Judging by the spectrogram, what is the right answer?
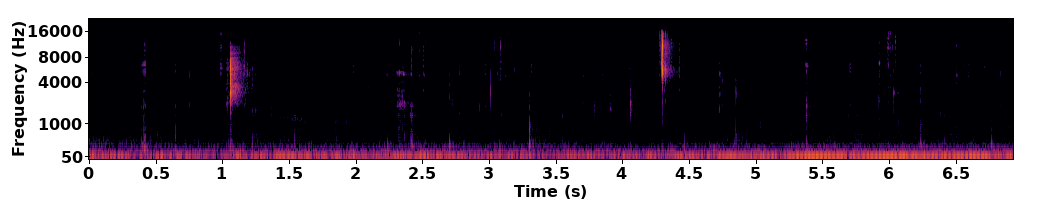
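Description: Near silence with faint chewing and a few small sharp clicks; the two plainest clicks come about one second and about four seconds in.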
